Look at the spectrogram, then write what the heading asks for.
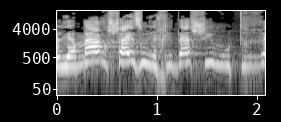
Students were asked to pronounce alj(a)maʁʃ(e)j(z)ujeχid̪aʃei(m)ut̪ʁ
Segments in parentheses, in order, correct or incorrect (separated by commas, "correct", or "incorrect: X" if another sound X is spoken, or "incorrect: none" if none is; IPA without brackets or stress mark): correct, incorrect: a, correct, correct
